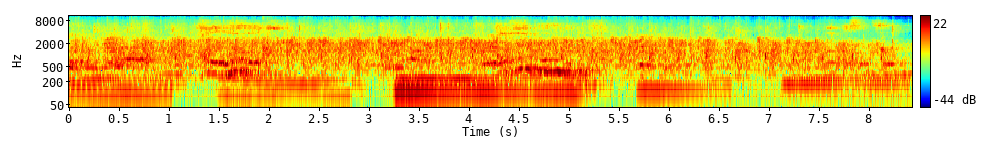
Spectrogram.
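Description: A church congregation applauds in a sustained, even wash of clapping during an evening service while a preacher speaks and music plays underneath.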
